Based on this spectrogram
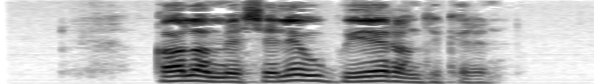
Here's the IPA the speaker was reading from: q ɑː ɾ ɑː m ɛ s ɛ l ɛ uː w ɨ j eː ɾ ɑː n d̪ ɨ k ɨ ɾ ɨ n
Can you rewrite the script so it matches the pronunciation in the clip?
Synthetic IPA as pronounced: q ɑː l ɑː m ɛ s ɛ l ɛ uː b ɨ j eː ɾ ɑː n d̪ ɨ k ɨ ɾ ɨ n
